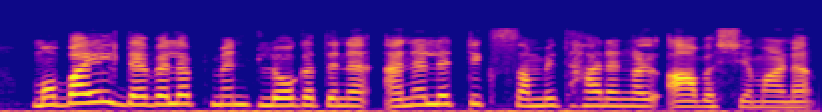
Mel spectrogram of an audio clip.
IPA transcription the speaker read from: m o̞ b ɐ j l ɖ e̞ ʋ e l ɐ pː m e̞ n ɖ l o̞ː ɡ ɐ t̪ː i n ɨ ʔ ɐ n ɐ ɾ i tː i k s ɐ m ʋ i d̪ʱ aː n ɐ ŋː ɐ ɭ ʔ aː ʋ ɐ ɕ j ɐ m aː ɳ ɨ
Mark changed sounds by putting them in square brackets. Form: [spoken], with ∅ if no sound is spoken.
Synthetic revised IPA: m o̞ b ɐ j l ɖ e̞ ʋ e l ɐ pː m e̞ n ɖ l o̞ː ɡ ɐ t̪ː i n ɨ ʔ ɐ n ɐ [l] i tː i k s ɐ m ʋ i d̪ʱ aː n ɐ ŋː ɐ ɭ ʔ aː ʋ ɐ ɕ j ɐ m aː ɳ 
